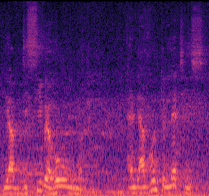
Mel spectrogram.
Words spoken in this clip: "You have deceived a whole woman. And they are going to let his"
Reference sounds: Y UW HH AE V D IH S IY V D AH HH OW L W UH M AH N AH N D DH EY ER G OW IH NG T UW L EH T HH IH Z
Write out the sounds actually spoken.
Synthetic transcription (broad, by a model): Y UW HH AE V D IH S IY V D AH HH OW L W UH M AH AH N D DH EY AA G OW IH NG T UW L EH T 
